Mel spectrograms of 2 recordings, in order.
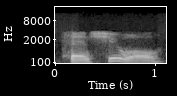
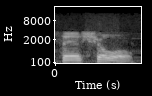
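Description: First: The double O vowel is drawn out slowly. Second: The double O vowel is said very quickly. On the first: The speaker calls it wrong. "because I was pronouncing it Sanshuo, just like you said" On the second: The speaker calls it right. "it's a double O that's pronounced really fast. So it's Sanshuo, like that"

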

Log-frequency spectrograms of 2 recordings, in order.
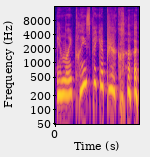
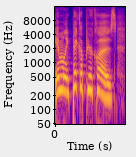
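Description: First: It is said softly and gently. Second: It is said bluntly and harshly.

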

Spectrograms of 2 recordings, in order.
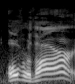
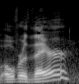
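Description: First: "There" is said as "thar", Kentucky style. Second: "There" is said with the standard vowel.

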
